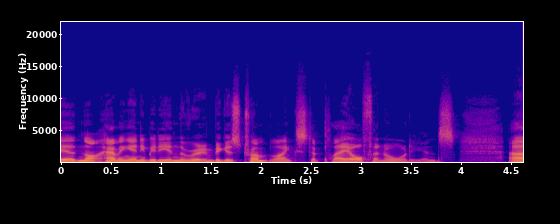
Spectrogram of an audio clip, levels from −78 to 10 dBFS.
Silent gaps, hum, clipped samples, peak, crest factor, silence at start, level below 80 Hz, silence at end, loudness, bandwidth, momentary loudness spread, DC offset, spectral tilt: none; none; under 0.1%; -6 dBFS; 18 dB; 0 s; -54 dBFS; 0 s; -24 LUFS; 13 kHz; 13 LU; under 0.1%; -6 dB/octave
